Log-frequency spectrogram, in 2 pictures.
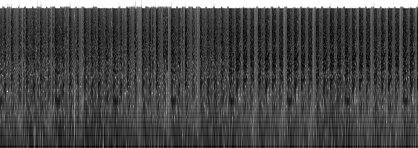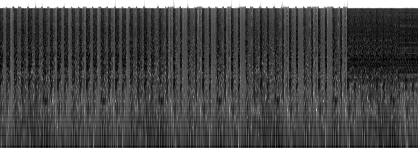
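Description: Industrial techno played live on hardware drum machines and synthesizers: a rapid, machine-gun-like stream of heavily distorted noise hits over a heavy bass layer. Near the end the rapid hits stop and a steady, static-like layered tone takes over.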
